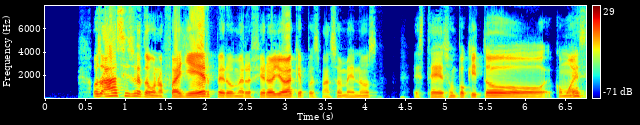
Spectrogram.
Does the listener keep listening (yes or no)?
yes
